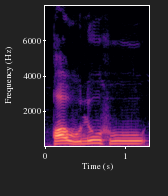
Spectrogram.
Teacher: یہ جو واو ہے یہ واو مدہ نہیں بلکہ واو لین ہے، کیونکہ واو ساکن سے قبل زبر ہے، اگر واو ساکن سے قبل پیش ہوتا تو یہ واو مدہ ہوتا۔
